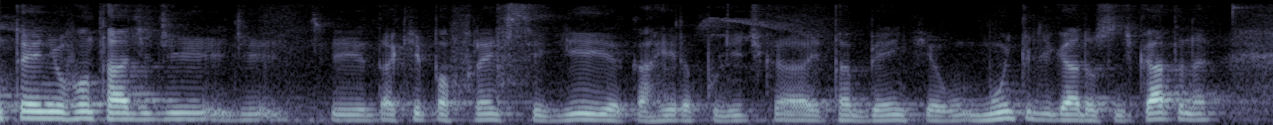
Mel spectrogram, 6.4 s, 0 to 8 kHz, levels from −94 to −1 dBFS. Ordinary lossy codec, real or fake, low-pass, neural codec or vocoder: none; real; 7.2 kHz; none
